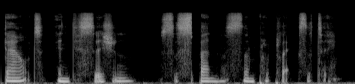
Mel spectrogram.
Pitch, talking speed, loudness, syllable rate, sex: 145 Hz, 85 wpm, -25 LUFS, 4.2 syllables/s, male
